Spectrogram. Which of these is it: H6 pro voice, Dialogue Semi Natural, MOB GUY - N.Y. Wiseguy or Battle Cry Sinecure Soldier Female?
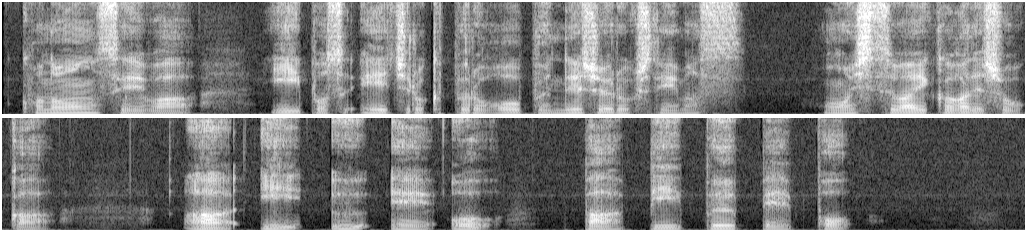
H6 pro voice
